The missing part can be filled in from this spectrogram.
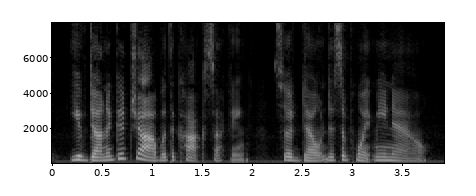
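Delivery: plain reading voice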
